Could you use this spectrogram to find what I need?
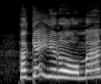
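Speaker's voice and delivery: giddy, shrill, very high and very loud. A tearful mother runs into the yard calling after an old man; almost giddy with emotion. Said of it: "almost giddy with emotion".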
